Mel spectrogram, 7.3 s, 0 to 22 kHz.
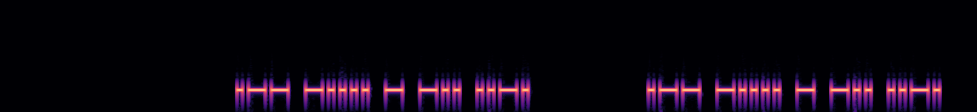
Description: Morse code, heard as a keyed tone, about 27 wpm, 700 Hz. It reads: W6TDF W6TDF
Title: USA Call Signs - 5 Characters - Repeated 3x - 28wpm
